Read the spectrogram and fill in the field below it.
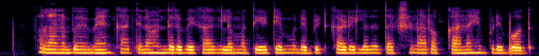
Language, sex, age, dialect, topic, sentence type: Kannada, female, 36-40, Dharwad Kannada, banking, statement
